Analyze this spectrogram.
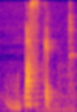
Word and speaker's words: basket: আসলে বাস্কেট is wrong. The right pronunciation of this word is basket. Basket. A is long and kit. Basket. Basket. Basket. Basket. Not basket.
